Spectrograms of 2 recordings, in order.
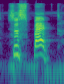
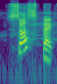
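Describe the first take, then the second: First: SusPECT, second syllable stressed; verb stress. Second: SUSpect, high stressed first syllable; noun stress. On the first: Teacher showing learners the verb Suspect, end-stressed. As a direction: say Suspect with the weight on its last syllable. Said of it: "a verb". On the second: Teacher showing learners the noun Suspect, front-stressed. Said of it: "a noun". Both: Shown as a demonstration.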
